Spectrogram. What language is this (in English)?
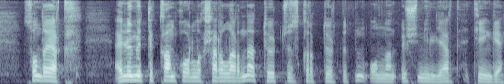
Kazakh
